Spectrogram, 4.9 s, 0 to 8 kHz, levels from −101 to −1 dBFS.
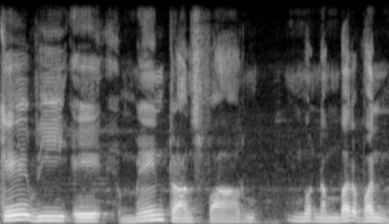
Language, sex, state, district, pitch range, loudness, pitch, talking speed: Hindi, male, Madhya Pradesh, Dhar, 115-145 Hz, -17 LUFS, 125 Hz, 100 wpm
